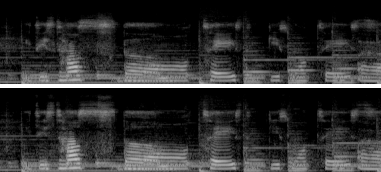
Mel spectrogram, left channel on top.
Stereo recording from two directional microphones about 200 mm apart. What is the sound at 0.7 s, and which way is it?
Speech, 10° right (ahead or behind).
